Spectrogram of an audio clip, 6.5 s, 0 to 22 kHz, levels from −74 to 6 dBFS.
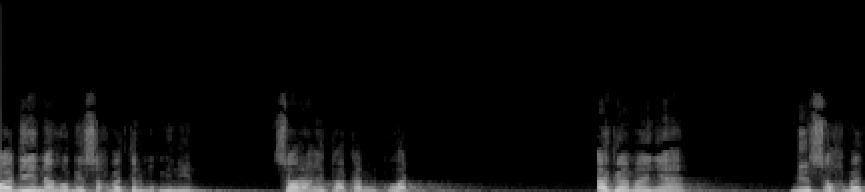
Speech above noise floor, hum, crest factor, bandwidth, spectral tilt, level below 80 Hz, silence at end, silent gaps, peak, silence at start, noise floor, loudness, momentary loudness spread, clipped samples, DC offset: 40 dB; none; 20 dB; 11.5 kHz; -6.5 dB/octave; -68 dBFS; 0 s; none; -2 dBFS; 0 s; -60 dBFS; -22 LUFS; 12 LU; under 0.1%; under 0.1%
